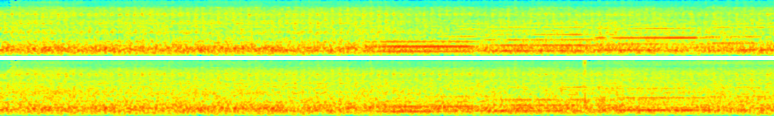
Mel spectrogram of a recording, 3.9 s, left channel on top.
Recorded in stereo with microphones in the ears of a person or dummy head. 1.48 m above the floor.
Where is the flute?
45° left (ahead or behind), 2.5 m.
